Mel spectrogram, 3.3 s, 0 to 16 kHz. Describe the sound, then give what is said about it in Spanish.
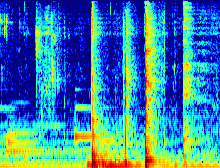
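A tea bag is lifted out of already-heated tea after steeping, with a few soft wet drips and dull squishy knocks, spaced irregularly over a quiet background. “saquito de té dejar 10 minutos y sacarlo, como estoy haciendo en este preciso momento, porque yo ya el té lo tenía calentado y empecé a grabar este podcast eh, mientras el saquito estaba en el agua.”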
